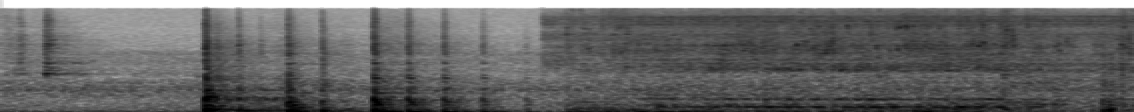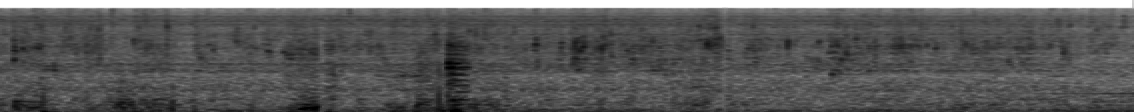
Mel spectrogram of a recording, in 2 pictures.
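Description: A few sharp knocks and clatters, then water running steadily, as from a tap, starting about three seconds in.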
